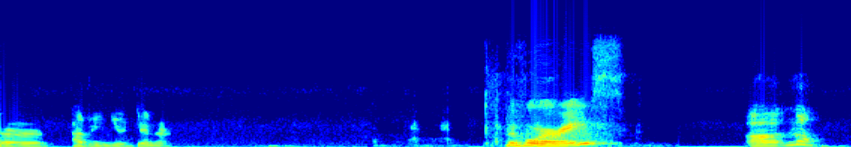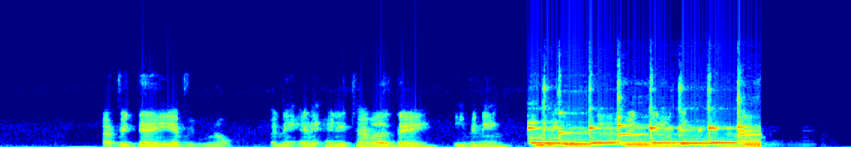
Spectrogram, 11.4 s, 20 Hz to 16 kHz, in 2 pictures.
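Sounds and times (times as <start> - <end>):
speech: 0.0 - 1.3, 3.3 - 4.2, 5.0 - 5.6, 6.4 - 10.8
phone ringtone: 9.2 - 10.8.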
